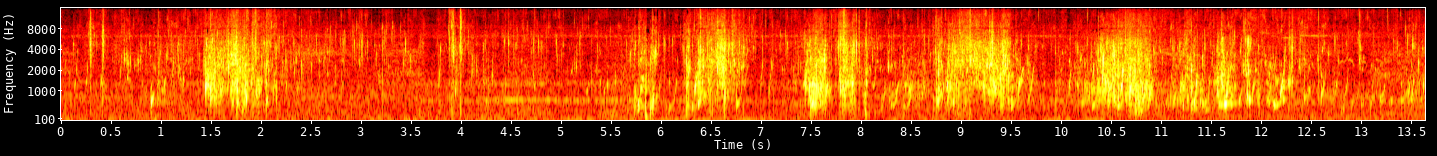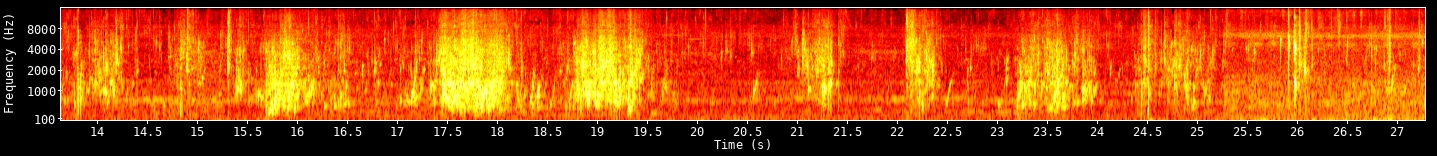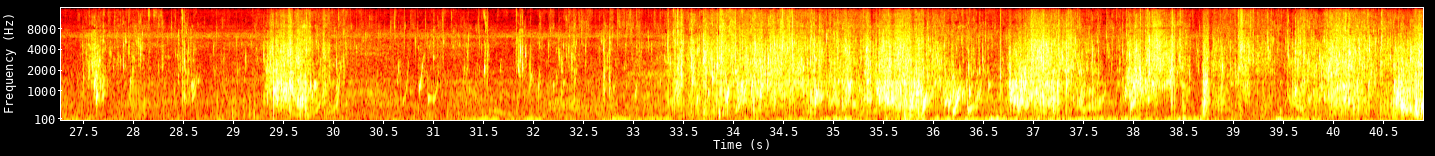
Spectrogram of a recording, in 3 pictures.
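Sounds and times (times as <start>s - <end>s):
water splashing and pouring: 0.0s - 40.9s
water trickling: 0.0s - 40.9s.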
